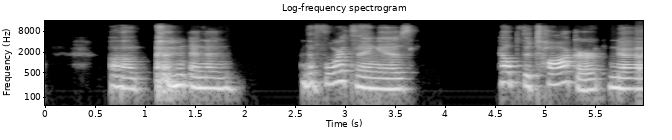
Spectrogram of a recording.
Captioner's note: clearing throat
